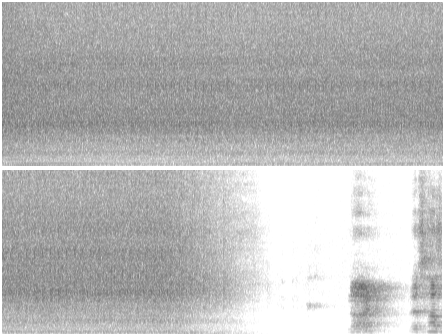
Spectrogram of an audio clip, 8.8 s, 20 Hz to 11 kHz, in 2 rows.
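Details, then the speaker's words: Customer's 2.8 Special Xpack, just after the valve clearances were set (it previously spluttered and cut out): a steady, even idle with no valve tick over the hiss for about six seconds, then it shuts off; a healthy normal idle. "well I'm really interested to see is if there's any ticking noises in the valve fin after I've just set them that's good"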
